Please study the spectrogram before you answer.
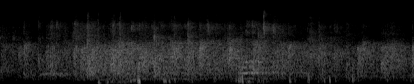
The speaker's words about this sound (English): A big round of applause for Flora.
